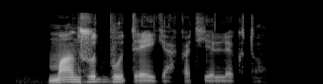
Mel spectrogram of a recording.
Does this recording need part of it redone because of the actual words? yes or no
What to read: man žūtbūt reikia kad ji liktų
no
